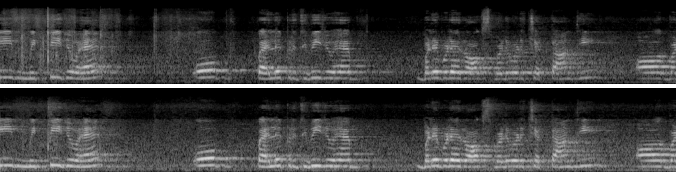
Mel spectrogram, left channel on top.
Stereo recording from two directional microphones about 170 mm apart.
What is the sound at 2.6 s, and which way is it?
A woman's voice, 25° left (ahead or behind).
